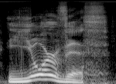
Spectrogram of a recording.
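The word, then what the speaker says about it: Iorveth: However, one thing I must say is his name is Yorveth, pronounced Y-O-R-V-E-T-H.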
